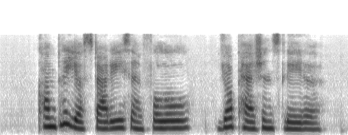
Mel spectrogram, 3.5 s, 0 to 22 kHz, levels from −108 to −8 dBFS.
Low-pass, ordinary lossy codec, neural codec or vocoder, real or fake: none; none; codec, 16 kHz, 4 kbps, FreqCodec, smaller model; fake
